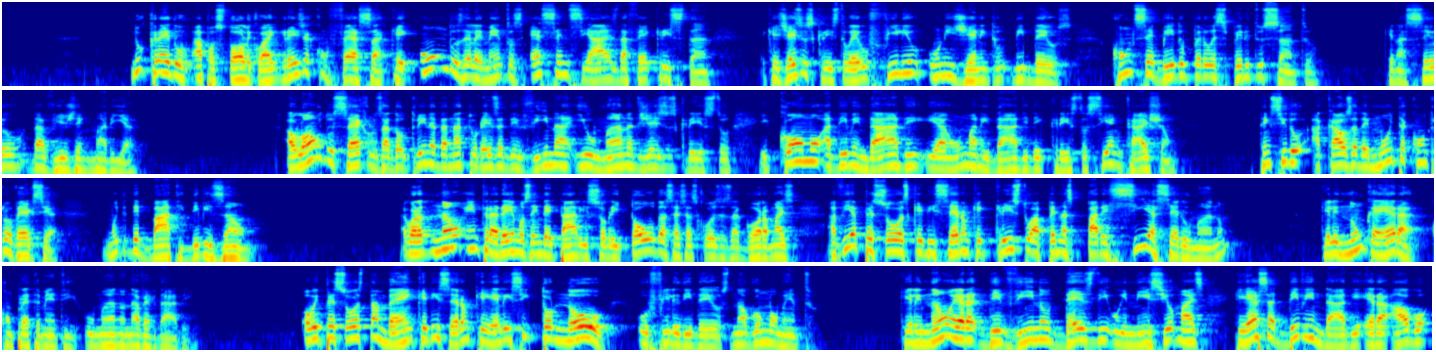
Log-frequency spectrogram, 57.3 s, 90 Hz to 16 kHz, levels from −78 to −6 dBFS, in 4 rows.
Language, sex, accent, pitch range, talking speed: Portuguese, male, Brazilian, 120-165 Hz, 135 wpm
